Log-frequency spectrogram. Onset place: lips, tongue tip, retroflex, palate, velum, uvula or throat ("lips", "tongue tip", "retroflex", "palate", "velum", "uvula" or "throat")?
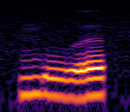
lips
